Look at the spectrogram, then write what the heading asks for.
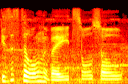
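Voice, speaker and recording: A man's voice: mid-range voice, a little slow, natural voice. A man playing a doubtful, impatient traveler in an audio drama, dismissive, on a dull and noisy recording. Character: doubtful, impatient male traveler sceptical of new technology.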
